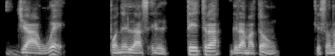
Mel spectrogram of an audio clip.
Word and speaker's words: Yahweh: Pero en realidad no es Jehová. se puede decir que la pronunciación es Yahweh o Yahvé.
